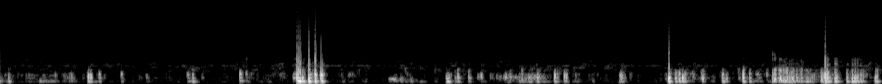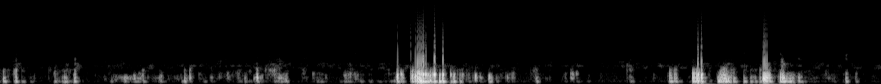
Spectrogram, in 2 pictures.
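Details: Frequent gurgles and rumbles with a few louder bursts from a fit adult male's stomach, recorded with a stethoscope; ordinary active bowel sounds of stomach growling.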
